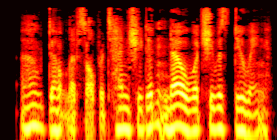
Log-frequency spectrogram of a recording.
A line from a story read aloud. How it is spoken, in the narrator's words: Paige muttered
